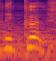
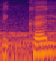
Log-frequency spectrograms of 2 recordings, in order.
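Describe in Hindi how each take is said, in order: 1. आदेश ज़ोर से और बार-बार चिल्लाकर कहा गया है। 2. आदेश बिना चिल्लाए, शांति से कहा गया है। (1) "निकाल निकल करते हैं" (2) "वो बोलते हैं निकल यीशु के नाम से"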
